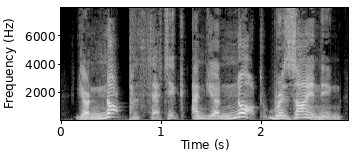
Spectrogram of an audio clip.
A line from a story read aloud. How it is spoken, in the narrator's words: said Harry fiercely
